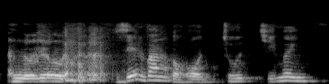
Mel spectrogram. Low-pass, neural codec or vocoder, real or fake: 7.2 kHz; codec, 16 kHz, 4 kbps, FreqCodec, smaller model; fake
